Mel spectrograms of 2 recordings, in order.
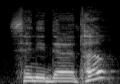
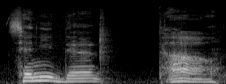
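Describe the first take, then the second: First: The voice rises on the final word. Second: The voice falls on the final word. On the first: It affirms that the definition is correct. "If you go up" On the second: It sarcastically challenges the other's definition. "if your voice goes down"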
